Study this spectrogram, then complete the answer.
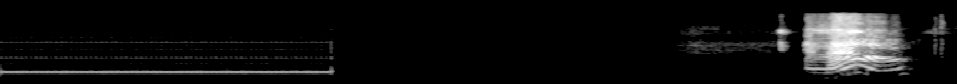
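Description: A telephone line tone sounds steadily for over a second and then cuts off, followed by silence before a voice briefly answers.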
